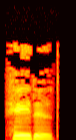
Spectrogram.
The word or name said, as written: hated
